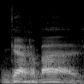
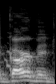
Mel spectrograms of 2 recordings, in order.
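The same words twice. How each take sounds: First: The word is said with a fancy French sound. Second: The word is said with a plain English sound. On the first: It sounds fancy. "If you want to make it fancy, you say garbage. ... I think it might be French" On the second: It is the ordinary way. "garbage is the way we say it in English"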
